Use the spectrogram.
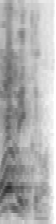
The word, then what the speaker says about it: ômicron: ser om micron o o ômicron é aberto e o ega eu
